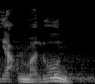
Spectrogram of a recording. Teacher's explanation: یہاں مد عارض وقفی ہوگا، اس میں طول، توسط، قصر تینوں جائز ہے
